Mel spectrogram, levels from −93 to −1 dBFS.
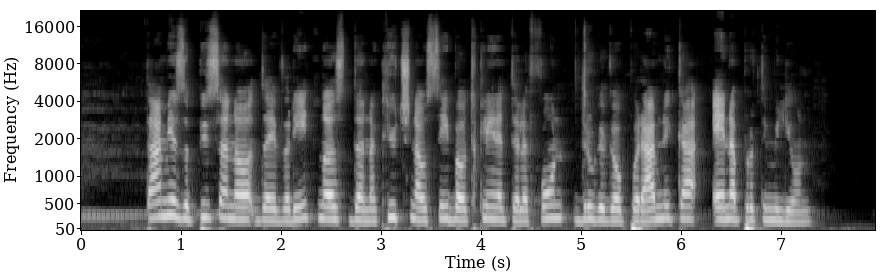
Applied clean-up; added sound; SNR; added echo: classical method log-MMSE.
